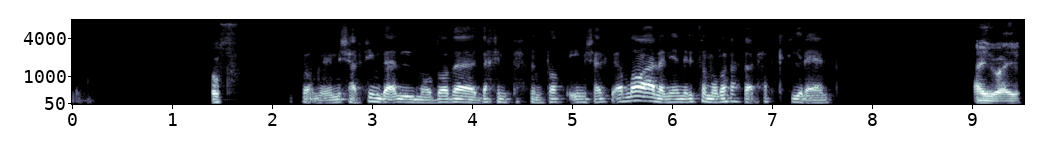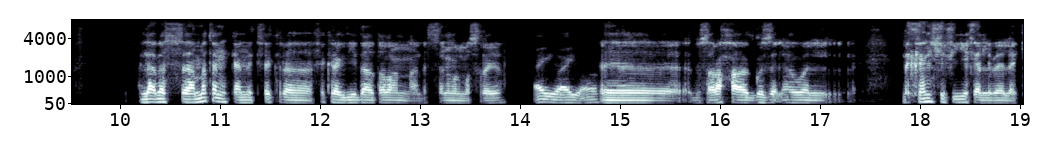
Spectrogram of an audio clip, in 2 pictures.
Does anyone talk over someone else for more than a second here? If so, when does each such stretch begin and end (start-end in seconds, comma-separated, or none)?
none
